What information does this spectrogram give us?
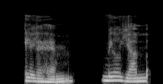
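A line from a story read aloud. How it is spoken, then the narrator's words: Slightly fearful voice. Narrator (German): sagte sie mit leicht ängstlicher Stimme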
